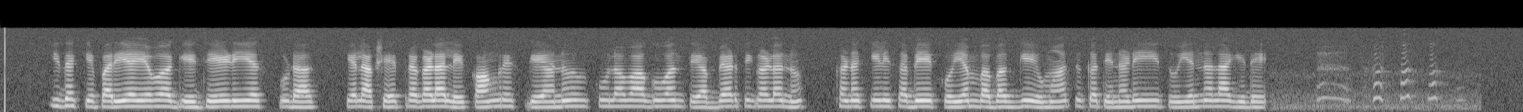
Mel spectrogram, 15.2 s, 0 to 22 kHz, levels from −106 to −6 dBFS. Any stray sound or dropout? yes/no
yes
